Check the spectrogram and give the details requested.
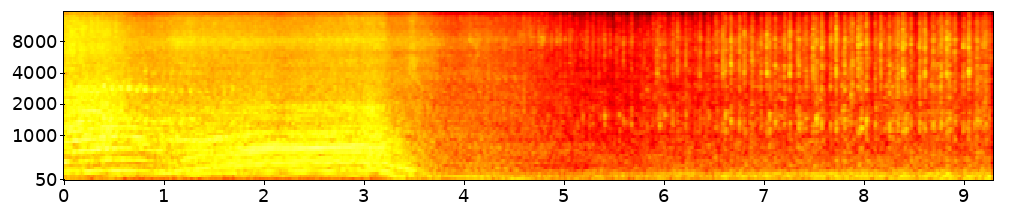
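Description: Buick 6.6-litre "Nailhead" V8 in a Ford Model A hot rod revving hard off the start line with the rear tyres spinning and smoking. The revs climb, hold high, then drop steeply about three and a half seconds in and settle to a low, rough burble as the car rolls on.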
